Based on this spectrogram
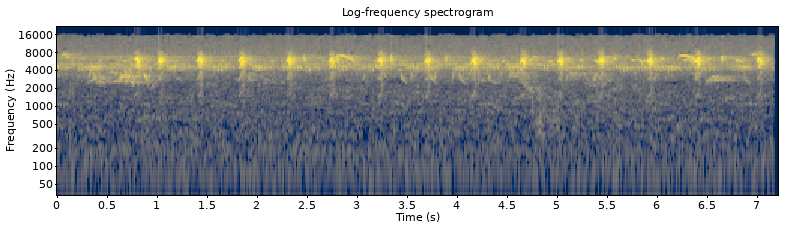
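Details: Spot-breasted fantail (Rhipidura albogularis) courting: thin, very high, sharp notes repeated about twice a second, over a steady high-pitched background hiss.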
